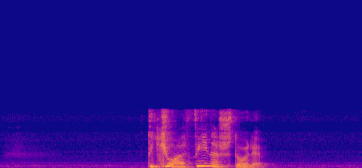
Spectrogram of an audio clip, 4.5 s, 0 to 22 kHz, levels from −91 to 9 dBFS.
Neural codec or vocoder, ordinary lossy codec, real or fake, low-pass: none; none; real; none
